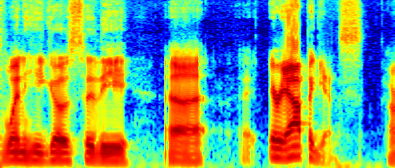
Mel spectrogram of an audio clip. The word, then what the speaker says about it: Areopagus: Areopagus, saying, by the way, thank you for pronouncing that for me. Yeah, I know. How do you say that? Okay. The Areopagus, the Areopagus.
